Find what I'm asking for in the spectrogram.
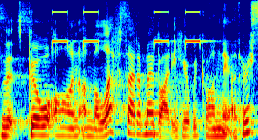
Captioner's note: timer beeps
